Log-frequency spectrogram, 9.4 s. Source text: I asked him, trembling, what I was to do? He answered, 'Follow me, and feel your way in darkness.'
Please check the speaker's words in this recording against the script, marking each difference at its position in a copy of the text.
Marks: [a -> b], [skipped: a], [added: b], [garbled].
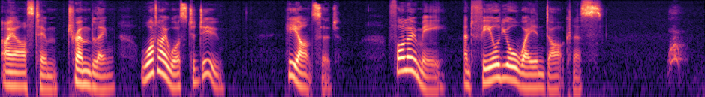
I asked him, trembling, what I was to do? He answered, 'Follow me, and feel your way in darkness.'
